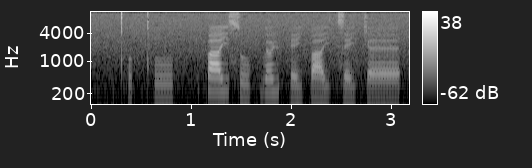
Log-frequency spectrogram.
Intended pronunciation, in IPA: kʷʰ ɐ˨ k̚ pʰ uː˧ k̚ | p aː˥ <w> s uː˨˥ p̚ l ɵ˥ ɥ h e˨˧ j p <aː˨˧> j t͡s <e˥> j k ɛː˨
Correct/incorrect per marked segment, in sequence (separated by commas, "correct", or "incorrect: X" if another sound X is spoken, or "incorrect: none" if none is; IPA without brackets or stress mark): incorrect: j, correct, incorrect: e˨˧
